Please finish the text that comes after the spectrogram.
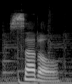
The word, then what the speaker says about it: subtle: the tree every day subtle silent be there's a subtle difference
